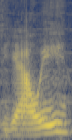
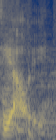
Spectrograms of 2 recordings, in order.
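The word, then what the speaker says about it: yaoi: I think it's Yowie, is how it's pronounced.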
